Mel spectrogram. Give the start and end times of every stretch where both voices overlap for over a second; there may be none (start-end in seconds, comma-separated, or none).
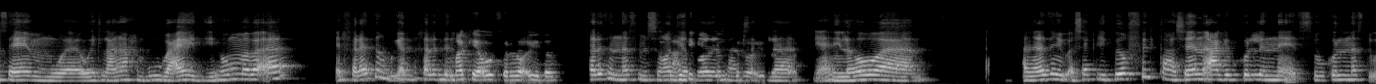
6.7-8.0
